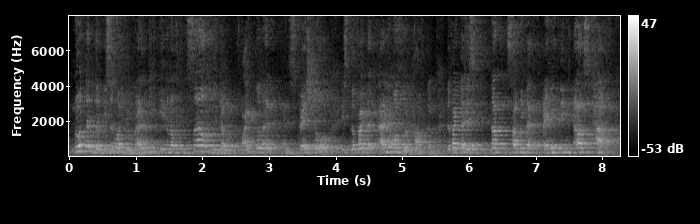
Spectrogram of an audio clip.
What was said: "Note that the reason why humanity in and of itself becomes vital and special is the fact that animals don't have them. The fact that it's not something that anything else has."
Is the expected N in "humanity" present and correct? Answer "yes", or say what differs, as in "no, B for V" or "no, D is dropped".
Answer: no, L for N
